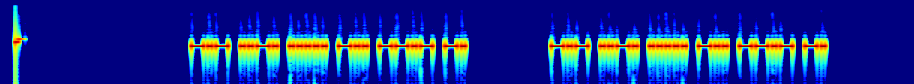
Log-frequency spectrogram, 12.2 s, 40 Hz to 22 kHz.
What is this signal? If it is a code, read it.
Morse code, heard as a keyed tone, about 22 wpm, 700 Hz. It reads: KF5DQN KF5DQN
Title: USA Call Signs - 6 Characters - Repeated 2x - 22wpm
